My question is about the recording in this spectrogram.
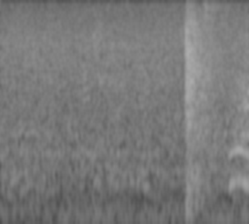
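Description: Ballpark crowd murmuring steadily, then near the end a single sharp pop of a pitched baseball into the catcher's mitt.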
